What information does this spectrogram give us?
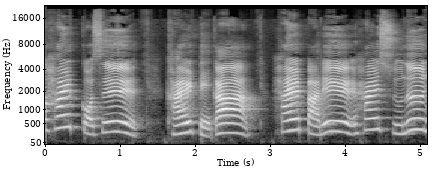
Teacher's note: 관형사형어미 리을 뒤에서 그드브스즈가 끄뜨뿌스쯔가 됩니다. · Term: 된소리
